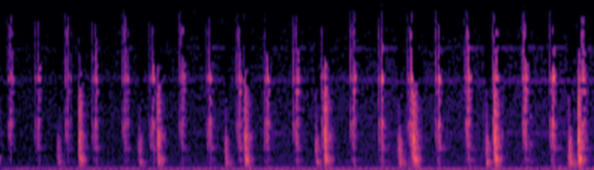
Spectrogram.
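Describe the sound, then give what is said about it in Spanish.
Dozens of clocks of different types, synchronized on the walls and shelves of a room, tick together in a steady, even rhythm of many crisp, clear ticks. “De día, en una habitación, docenas de relojes están colocados sobre paredes y estantes.”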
